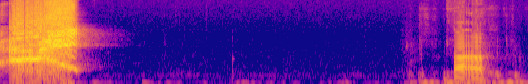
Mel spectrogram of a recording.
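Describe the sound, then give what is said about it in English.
A person imitates a bird right outside a window that seems to be dying, with two loud vocal outbursts: a harsh, screechy squawk that slides downward, then a long silence and a shorter strained, wavering cry. “There's, like, a fucking bird outside. Like right outside my window.”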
